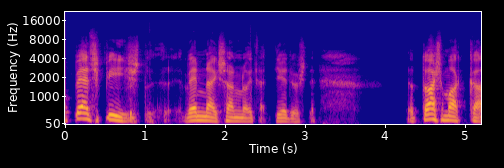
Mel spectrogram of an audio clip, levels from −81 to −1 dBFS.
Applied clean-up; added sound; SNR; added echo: neural mask model Resemble Enhance denoiser.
